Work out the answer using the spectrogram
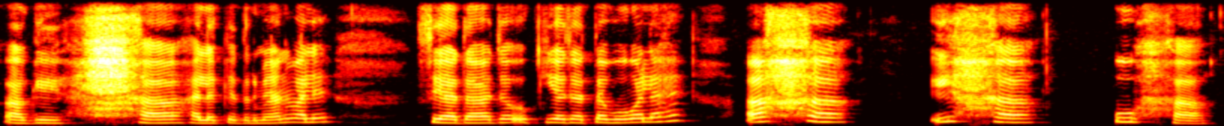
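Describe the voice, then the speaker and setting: A woman teaching beginner tajweed, explaining quickly and then drilling syllables slowly and loudly. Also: medium pitch, fairly even intonation, smooth. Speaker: Quran recitation teacher.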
